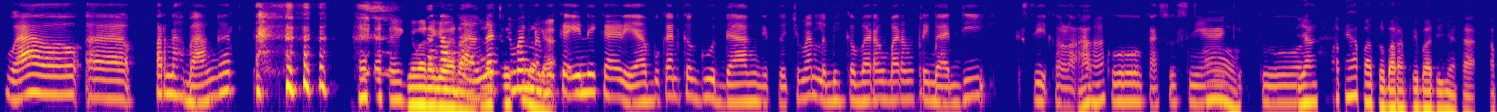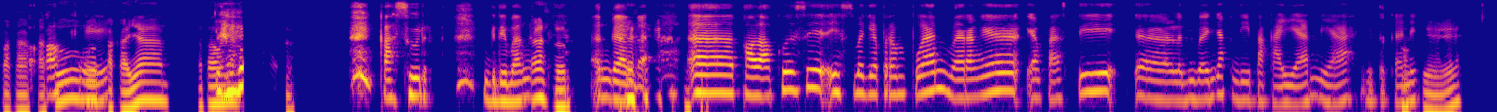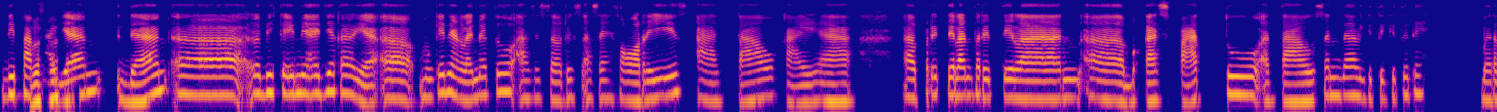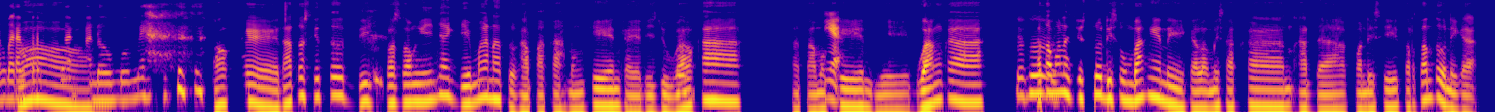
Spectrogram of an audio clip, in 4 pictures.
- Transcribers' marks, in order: chuckle; chuckle; tapping; other background noise; chuckle; chuckle
- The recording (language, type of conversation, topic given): Indonesian, podcast, Pernah nggak kamu merasa lega setelah mengurangi barang?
